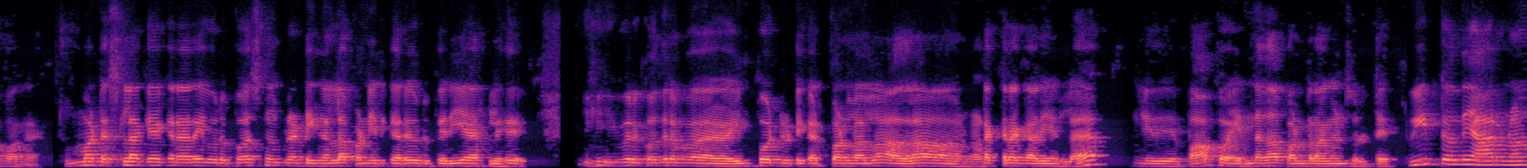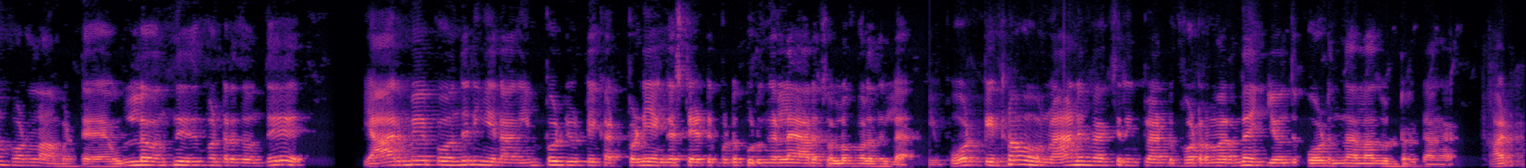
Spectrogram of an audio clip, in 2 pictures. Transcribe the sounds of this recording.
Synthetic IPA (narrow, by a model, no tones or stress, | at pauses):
paːpːaːŋɡɐsʊmːaːʈɛsʈɪlaːkeːkːɐɾaːɾɯɔɾɯpɐɾsɐnɐlpɾeːɳɖɪŋɡɐlːãːpɐɳːɪɾɯkːaːɾɯɔɾɯpɛɾɪjaːɪlɯ | ɪʋɐɾɯkɔðɪɾɐmɪmpoːʈjuːʈːikɐʈ̚pɐɳːɐlɐlːãːɐðɐlãːnɐɽɐkːɐɾɐkaːɾɪjɐ̃mɪlːɐ | ɪðɯpaːpõɛnːɐt̪ãːpɐɳːɾaːŋɡɐnːɯs̬ɔlːɪʈːɯʋiːʈːɯʋɐnd̪ɯjaːɾɯnaːlɯ̃p̬oːɽɐlãːmɐʈːɯʊɭːɐʋɐnd̪ɯɪðɯp̬ɐɳːɾɐðɯʋɐnd̪ɯ | jaːɾɯmeːɪpːoːʋɐnd̪ɯniːŋɡɐnaːŋɡɐɪmpoːʈ̬juːʈːikɐʈ̚pɐɳːiɛŋɡɐsʈeːʈːɯpoːʈːɯkʊɽɯŋɡɐɾlãːjaːɾɯ̃sɔlːɐpːoːɾɐðɪlːɐ̰poːʈːɪnõmaːnɯfaːk̚t͡ʃɐɾɪ̃ŋɡpɭaːɳʈɯpoːʈːɾɐmãːɪɾɯnd̪ãːɪŋɡeːʋɐnd̪ɯpoːɽɯnd̪aːɐlːãːsɔlːɪʈːɪɾɯkːaːŋɡɐ̰ | ɐɽɯ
